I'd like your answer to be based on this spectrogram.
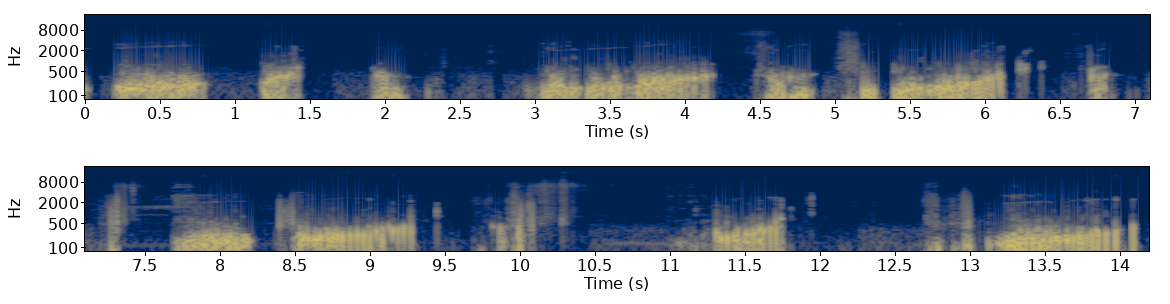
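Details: Repeated low gurgling rumbles in short bursts separated by quiet gaps: stomach growling.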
